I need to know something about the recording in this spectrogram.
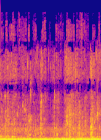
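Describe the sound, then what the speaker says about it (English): About two cups of water and seasoning are poured around turkey wings in a pan, giving a steady, even liquid splash close by with no pauses and no talk. "And pour it around the turkey, okay?"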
